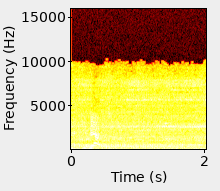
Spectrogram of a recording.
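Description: Diesel engine of a hydraulic excavator running with a steady low hum, with a voice heard briefly near the start.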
